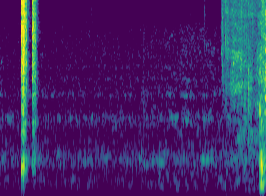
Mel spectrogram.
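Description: Two quick crisp rustles of a paper leaflet being handled, a fraction of a second apart near the start, then quiet room tone.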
